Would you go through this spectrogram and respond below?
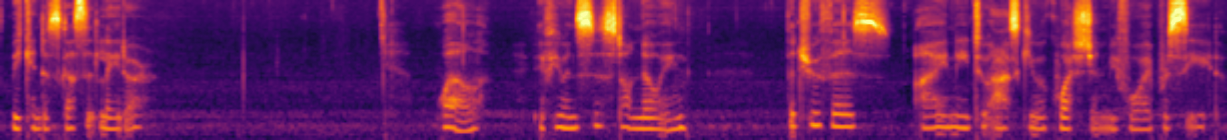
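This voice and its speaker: Woman voicing a caring female vampire guardian, close-mic ASMR whisper, gravelly edges, unhurried. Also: fairly high pitch, slight background noise. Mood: tender, caring. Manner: soft unvoiced whisper, hesitant. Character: gentle, protective female vampire caretaker.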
